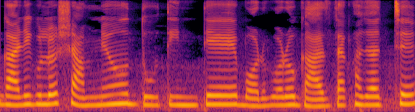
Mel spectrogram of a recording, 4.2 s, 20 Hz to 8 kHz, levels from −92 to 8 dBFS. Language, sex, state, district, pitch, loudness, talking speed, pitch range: Bengali, female, West Bengal, Paschim Medinipur, 220 Hz, -15 LUFS, 130 wpm, 215-240 Hz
